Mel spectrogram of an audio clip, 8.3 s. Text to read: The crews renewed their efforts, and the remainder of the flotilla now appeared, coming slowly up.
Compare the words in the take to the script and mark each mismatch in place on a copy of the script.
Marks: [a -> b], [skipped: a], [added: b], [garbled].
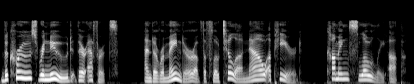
The crews renewed their efforts, and [the -> a] remainder of the flotilla now appeared, coming slowly up.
